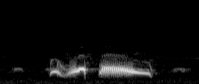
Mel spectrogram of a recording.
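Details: Spotted doves, male and female, caged birds for training, Thổ and hạp bôi song styles. A wavering low coo that rises, then a long buzzy coo falling slightly at the end.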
